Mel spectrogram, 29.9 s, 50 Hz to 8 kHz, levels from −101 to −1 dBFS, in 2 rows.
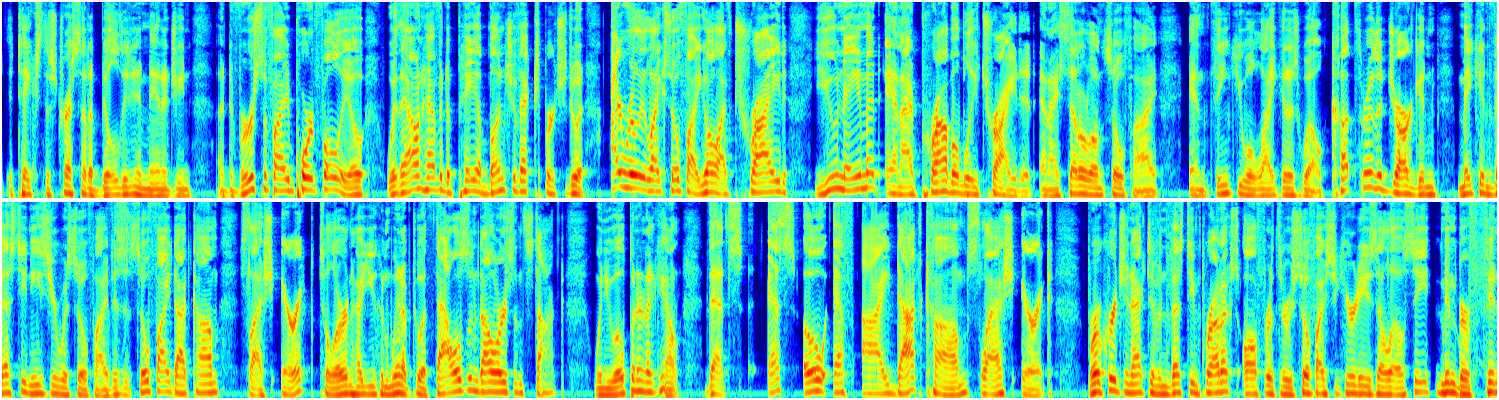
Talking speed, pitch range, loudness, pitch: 195 wpm, 110-145 Hz, -21 LUFS, 125 Hz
